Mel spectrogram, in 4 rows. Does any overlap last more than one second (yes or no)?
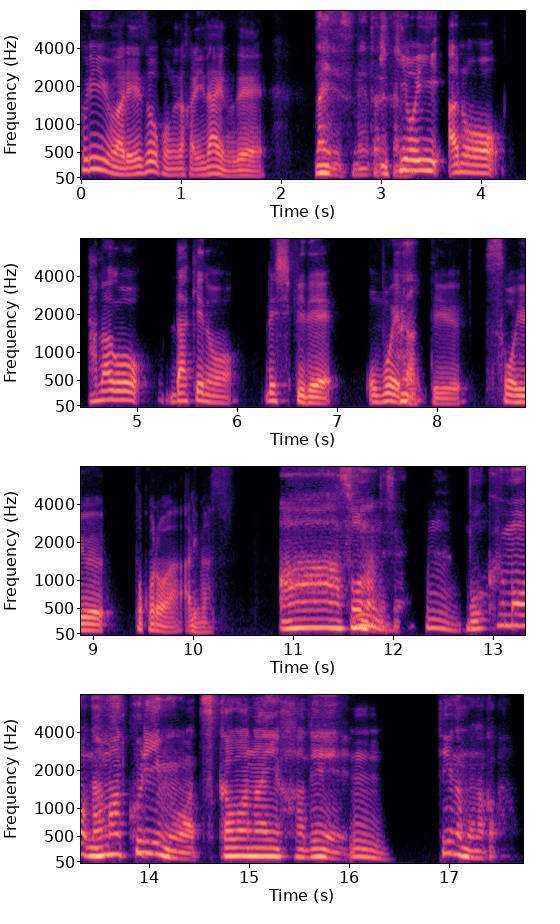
no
